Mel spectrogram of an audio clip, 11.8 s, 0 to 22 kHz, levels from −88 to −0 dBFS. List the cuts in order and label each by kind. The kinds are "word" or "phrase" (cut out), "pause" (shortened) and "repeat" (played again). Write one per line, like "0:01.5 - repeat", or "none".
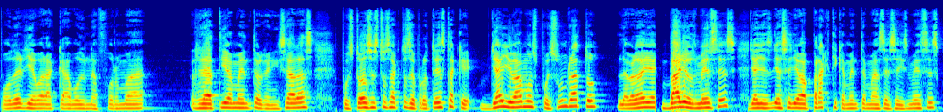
0:08.2 - word
0:09.3 - word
